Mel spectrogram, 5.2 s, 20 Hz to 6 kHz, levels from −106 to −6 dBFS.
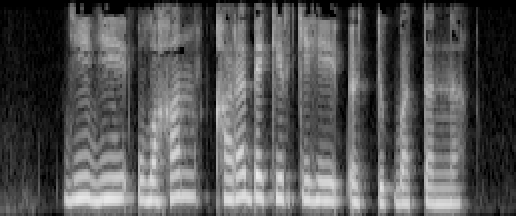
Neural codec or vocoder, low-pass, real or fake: none; 5.4 kHz; real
